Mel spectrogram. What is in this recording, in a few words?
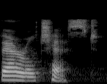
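"barrel chest", English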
